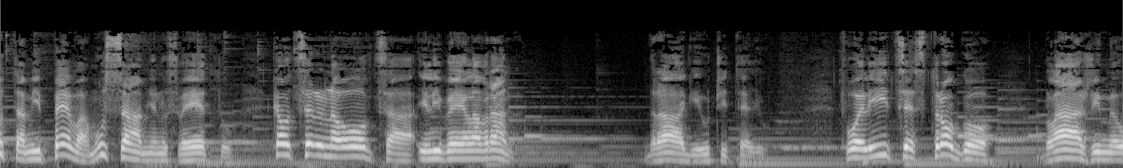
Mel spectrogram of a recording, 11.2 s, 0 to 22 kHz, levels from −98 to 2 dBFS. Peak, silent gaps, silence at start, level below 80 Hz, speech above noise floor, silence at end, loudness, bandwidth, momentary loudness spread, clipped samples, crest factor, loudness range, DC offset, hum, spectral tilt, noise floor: -4 dBFS; none; 0 s; -48 dBFS; 31 dB; 0 s; -20 LUFS; 11.5 kHz; 17 LU; under 0.1%; 18 dB; 6 LU; under 0.1%; none; -5.5 dB/octave; -51 dBFS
